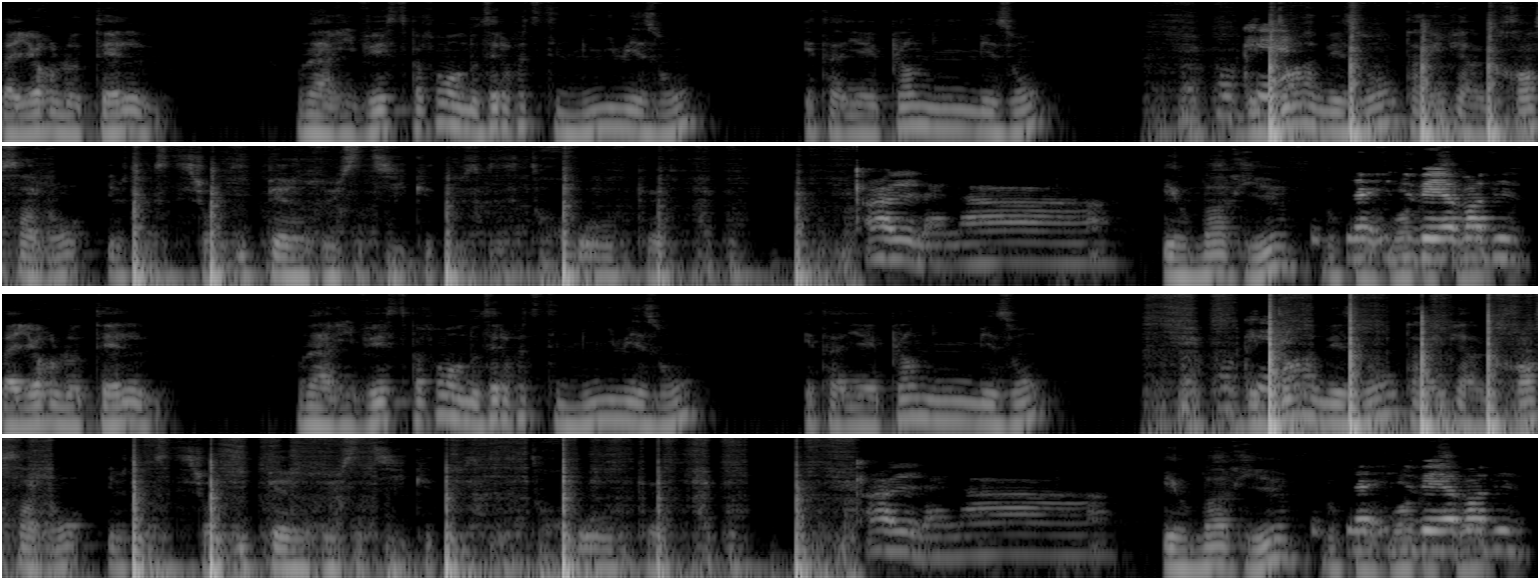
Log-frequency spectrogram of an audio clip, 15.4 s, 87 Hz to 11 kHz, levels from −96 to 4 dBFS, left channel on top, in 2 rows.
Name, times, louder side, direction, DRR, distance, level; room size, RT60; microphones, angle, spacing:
voice 1, 0.0-0.8 1.5-3.5 4.0-5.3 6.2-11.1 13.5-15.1, equal, 5° left, 0.4 m, -50 dB
Writing, 5.7-12.0, right 3 dB, 65° right, 0.6 m, -44 dB
voice 2, 6.1-6.5 12.0-13.3 14.4-15.3, left 3 dB, 60° left, 0.9 m, -47 dB
4.6 x 2.2 x 3.0 m
head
